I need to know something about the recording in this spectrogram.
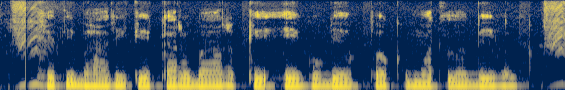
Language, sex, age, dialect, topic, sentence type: Bhojpuri, male, 18-24, Southern / Standard, agriculture, statement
